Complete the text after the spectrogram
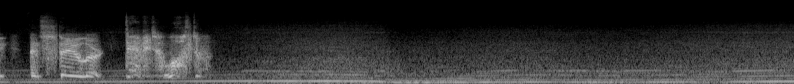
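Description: A car engine hums steadily, dipping briefly in pitch and then climbing again.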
